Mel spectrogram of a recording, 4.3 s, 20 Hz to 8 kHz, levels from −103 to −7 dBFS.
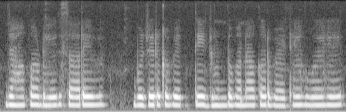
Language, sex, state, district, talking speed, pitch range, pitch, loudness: Hindi, female, Rajasthan, Jaipur, 165 wpm, 215-225 Hz, 220 Hz, -14 LUFS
